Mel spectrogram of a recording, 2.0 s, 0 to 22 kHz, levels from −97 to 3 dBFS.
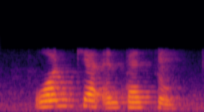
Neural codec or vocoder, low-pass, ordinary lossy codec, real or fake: none; 3.6 kHz; none; real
